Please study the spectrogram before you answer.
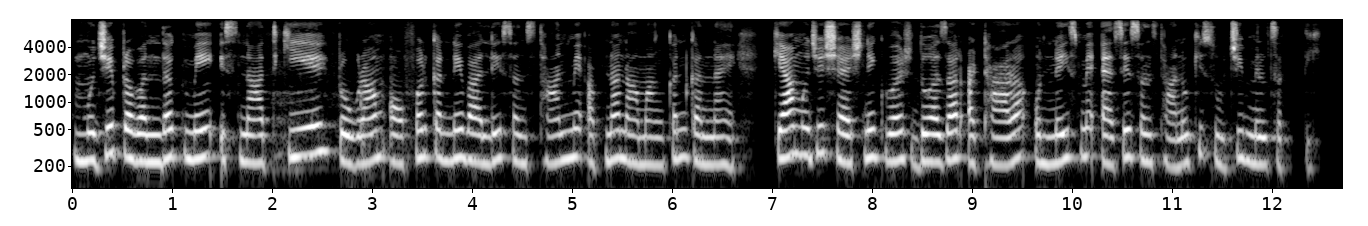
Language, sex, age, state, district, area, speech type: Hindi, female, 18-30, Madhya Pradesh, Chhindwara, urban, read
